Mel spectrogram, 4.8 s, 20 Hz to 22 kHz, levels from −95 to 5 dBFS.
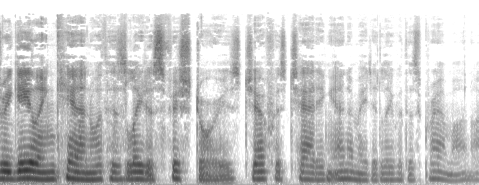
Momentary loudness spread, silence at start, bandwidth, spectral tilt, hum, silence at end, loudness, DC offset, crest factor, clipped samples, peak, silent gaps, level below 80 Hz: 21 LU; 0 s; 16 kHz; -5 dB/octave; none; 0 s; -28 LUFS; under 0.1%; 18 dB; under 0.1%; -10 dBFS; none; -60 dBFS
